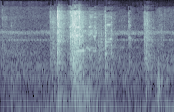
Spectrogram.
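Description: A small hidden door in a video game slides open with a mechanical whoosh and a sharp clunk, followed by a softer rattle as it settles.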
